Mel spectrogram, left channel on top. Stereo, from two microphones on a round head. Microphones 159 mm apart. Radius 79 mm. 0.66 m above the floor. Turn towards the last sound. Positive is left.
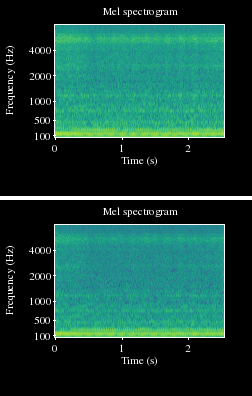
No sound to turn to.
